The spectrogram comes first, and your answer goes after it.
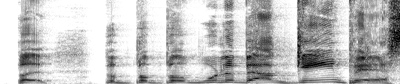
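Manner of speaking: repeated buts, high pleading question; Phil, stammering protest. Acted.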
